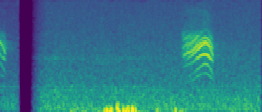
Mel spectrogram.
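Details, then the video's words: A brambling calling to its mates gives one nasal, slightly buzzy note that dips and falls away, with a brief higher note at the start and low rumbling underneath. "Brambling call"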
